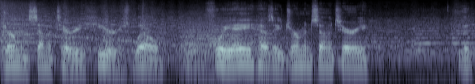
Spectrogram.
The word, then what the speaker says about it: Foy: to the town of Foyer, which is this right here. A lot of Americans, myself included, refer to it as Foy, but I believe the correct pronunciation is Foyer.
